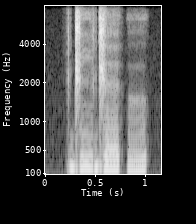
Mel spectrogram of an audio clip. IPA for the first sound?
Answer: d͡ʒ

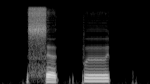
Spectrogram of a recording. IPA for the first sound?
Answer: s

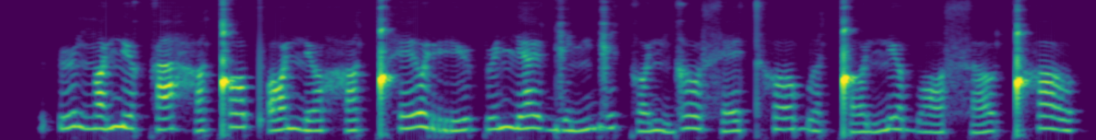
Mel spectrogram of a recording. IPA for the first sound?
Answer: ʔ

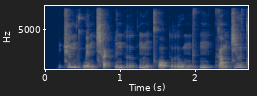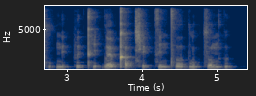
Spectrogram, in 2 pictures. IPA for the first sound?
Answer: t͡ɕ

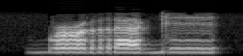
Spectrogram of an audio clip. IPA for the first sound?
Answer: b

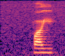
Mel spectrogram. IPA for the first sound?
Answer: p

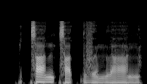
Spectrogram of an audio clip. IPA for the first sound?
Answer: c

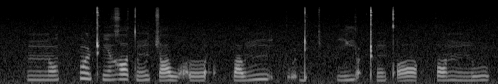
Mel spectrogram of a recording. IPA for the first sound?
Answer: nː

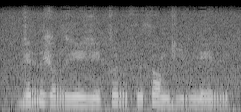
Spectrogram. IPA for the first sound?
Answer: ɡ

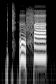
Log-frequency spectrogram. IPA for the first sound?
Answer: t͡sʼ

